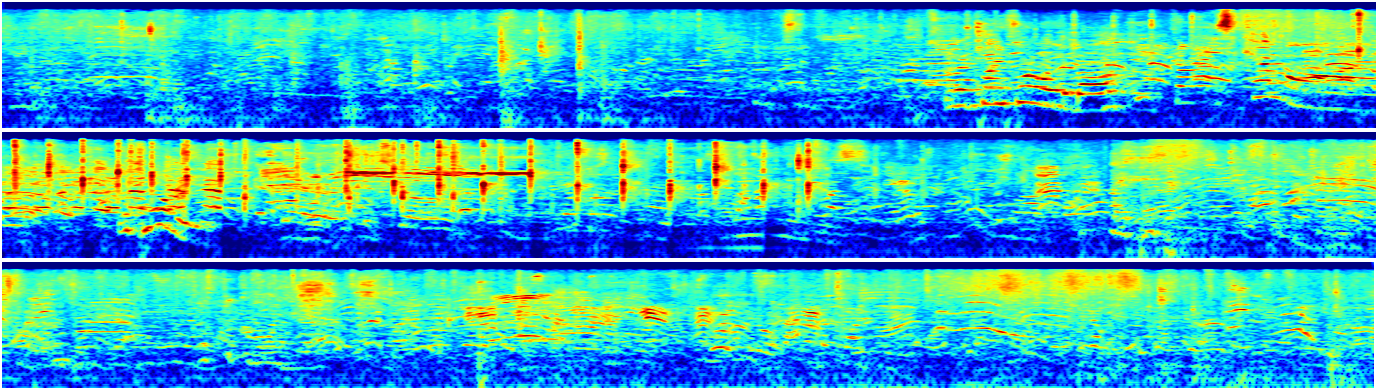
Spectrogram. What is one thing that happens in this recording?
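Adults talk nearby.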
